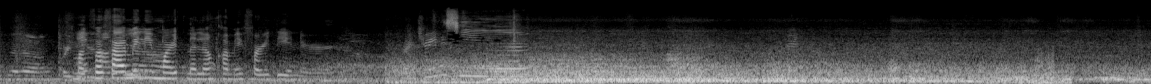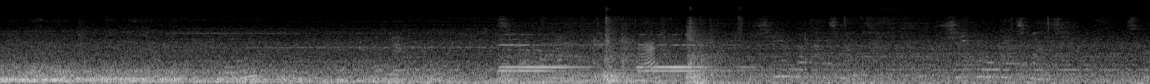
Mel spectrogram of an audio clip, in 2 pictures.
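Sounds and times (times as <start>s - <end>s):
subway train rumbling: 0.0s - 23.0s
door chime tones: 16.5s - 19.1s.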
